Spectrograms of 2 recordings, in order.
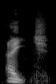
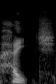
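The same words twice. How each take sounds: First: It begins with a vowel, no h sound. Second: It begins with an h sound. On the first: The speaker calls it right. "There's no H in front of it. It's H" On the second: The speaker calls it wrong. "not H"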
